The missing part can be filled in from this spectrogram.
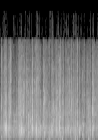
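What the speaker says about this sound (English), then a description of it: "Will you all give them a round of applause for sitting out in this frigid cold?" An outdoor crowd claps at a topping-out celebration for a rec center in frigid cold, a loose, uneven patter of individual hands with distinct claps standing out, moderately close and fairly sparse.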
